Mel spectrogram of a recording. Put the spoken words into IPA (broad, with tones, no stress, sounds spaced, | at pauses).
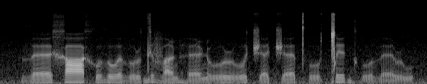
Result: ð ɛː˩˧ x aː˥ x ʊ˨˥ ð ʊː˧ ə̯ ð ʊ˩˧ ɹ d ɪ˥ v a˨˥ ɳ ɦ ɛː˩˧ ɳ ʊː˩˧ ɹ ʊː˨˥ t͡ʃ ɛ˩˧ t͡ʃ ɛː˩˧ t̪ʰ ʊː˩˧ ǀ ɪː˥ ɡʱ ʊː˩˧ ð ɛː˩˧ ɹ u˥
